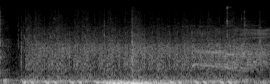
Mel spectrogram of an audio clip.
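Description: Pistol shots ring out in a hallway.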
